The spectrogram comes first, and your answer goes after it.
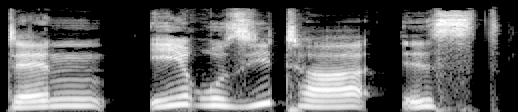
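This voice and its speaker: A woman co-hosting a podcast in casual chat, sounding a bit off from a cold but enthusiastic and quick to laugh. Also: medium pitch, darkish tone, dry recording, studio quality. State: has a cold. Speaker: podcast co-host, astrophysicist.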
